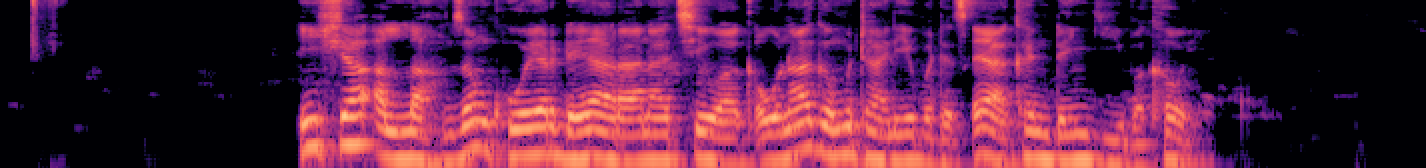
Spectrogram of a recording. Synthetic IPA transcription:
ʔɪ˦nʃaː˦ʔa˨lːa˦hzɐ˦˨ŋkʷʰoː˦jɐ˦rda˨jaː˦˨ɽaː˦naː˦t͡ʃeː˦˨waː˨kʼa˨wnaː˦ɡa˨mʊ˦taː˨neː˦ba˨ta˨sʼɐ˦jaː˨kɐ˦˨ndɐ˦ŋɡʲiː˨ba˦kʰɐ˦wa˨j

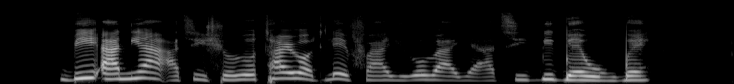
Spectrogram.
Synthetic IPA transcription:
bi˦a˧nĩ˦a˦˨a˨ti˧i˨ʃo˨ɾo˧˦ta˦ɾɔ˦˨di˨˦le˦˨fa˧i˨ɾo˨˦ɾa˧a˨ja˨a˨ti˧ɡ͡bi˦ɡ͡bɛ˧˦o˨ŋ̩˨ɡ͡bɛ˦

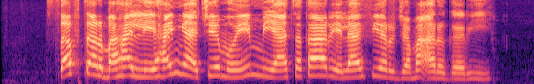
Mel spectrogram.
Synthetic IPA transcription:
sʼɐ˦ɸtɐ˨rbɐ˨ɦa˦lːiː˦ɦa˦ɲjaː˨t͡ʃeː˦mʊ˨hɪ˦mːɪ˨jaː˦ta˦kaː˦ɽeː˨laː˦ɸɪ˦jɐ˨rd͡ʒɐ˨ma˦ʔa˨rɡɐ˨ɽiː˦

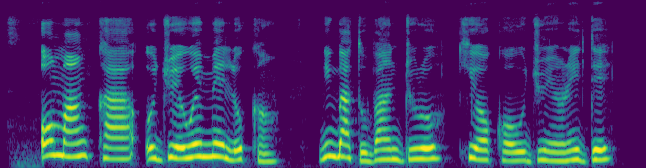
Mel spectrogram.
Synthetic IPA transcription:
o˦mãː˦˧n̩˦ka˧o˧d͡ʒu˦e˧we˦me˦˨lo˨˦kã˨ | nĩ˦ɡ͡ba˦˨to˨˦˨ba˦n̩˦du˦ɾo˦kʰi˦ɔ˧kɔ˧o˧d͡ʒu˦˨ĩ˨ɾ̃ĩ˦de˦

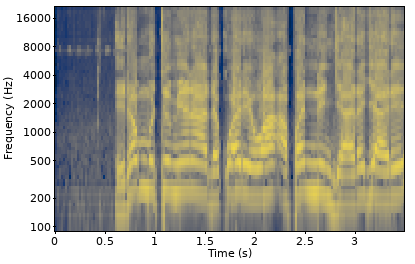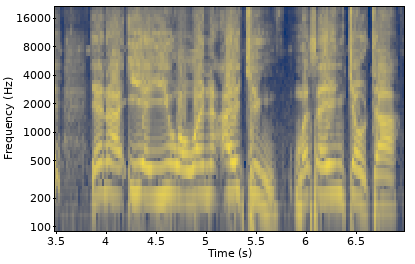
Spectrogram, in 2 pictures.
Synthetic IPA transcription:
ʔɪ˨dɐ˦mːʊ˨tʊ˦˨mjɐ˦naː˨da˨kʷʼɐ˦ɽeː˨waː˦ʔa˨ɸɐ˦nːɪ˨ŋɡʲaː˨ɽeː˦ɡʲaː˨ɽeː˦ | jɐ˦naː˨ʔɪ˦ja˨ji˦wa˨wɐ˦ni˦ʔa˦jkʲɪ˨mmɐ˦sʼɐ˦jɪ˦ŋkʲa˨wtaː˦

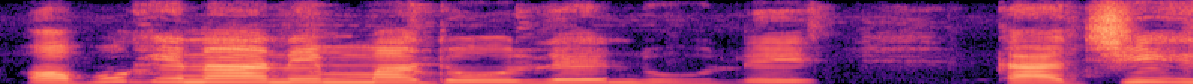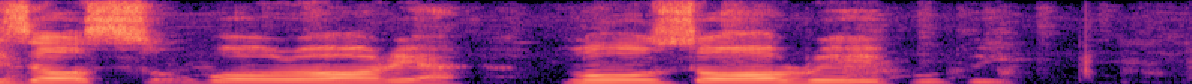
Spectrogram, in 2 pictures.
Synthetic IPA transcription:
ɔ˨bʊ˦ɡɪ˦naː˦˨nɪ˦m̩˦ma˦do˨le˦no˨le˦ | ka˨d͡ʒi˦˨zɔ˨sʊ˦ɡʷɔ˨ɾɔ˦ɾja˨ | nʊ˦zɔ˨ɔ˦ɾʊ˦e˨bu˨be˨

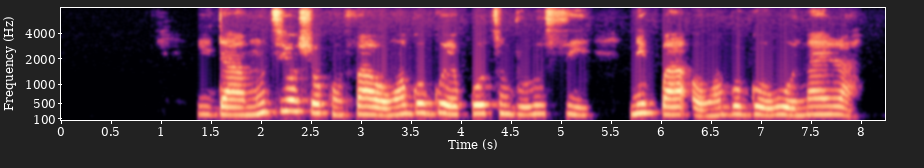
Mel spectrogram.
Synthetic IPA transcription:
i˨da˨mũ˨˦ti˦o˦ʃo˧kũ˨fa˧ɔ˨w̃ɔ̃˨˧˦ɡo˦ɡo˦e˨˧k͡po˦tũ˦bu˧ɾu˦si˦˨ | nĩ˦k͡pa˧ɔ˦˨w̃ɔ̃˧˦ɡo˦ɡo˦o˧wo˦o˨˧˨nã˦i˦ɾa˦˨

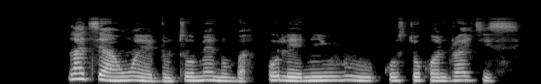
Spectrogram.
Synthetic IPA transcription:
la˦ti˧a˦˨w̃ɔ̃˧ɛ˨dũ˨to˨˦mɛ˦nũ˧ba˨o˦le˧nĩ˦ɾu˦ko˦sto˧˦kɔ̃˧ndɾa˦jti˦˨s

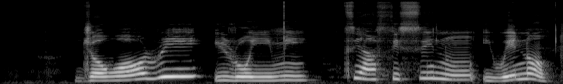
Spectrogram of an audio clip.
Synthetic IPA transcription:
d͡ʒɔ˨wɔ˨˦ɾi˦i˨ɾõ˨j̃ĩ˨mĩ˧ | ti˦a˧fi˧si˦nũ˧i˨we˨˦nãː˦˨

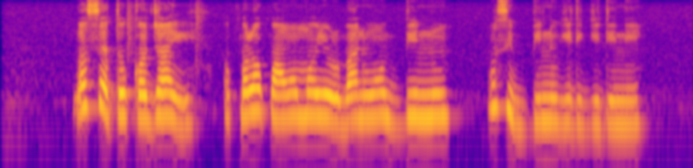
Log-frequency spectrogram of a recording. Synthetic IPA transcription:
lɔ˦sɛ˦˨to˦kɔ˧d͡ʒa˦ji˨˦ | ɔ˧k͡pɔ˧lɔ˦k͡pɔ˧a˨w̃ɔ̃˧˦mɔ̃˦je˦˨ɾo˨ba˨˦nĩ˧˦w̃ɔ̃˦bi˦nũ˦ | w̃ɔ̃˦si˦˨bi˨˦nũ˦ɡi˧di˧ɡi˧di˧nĩ˧

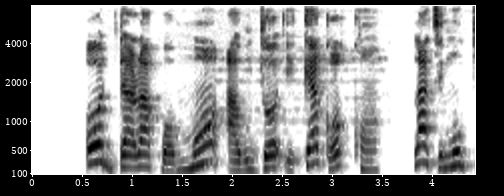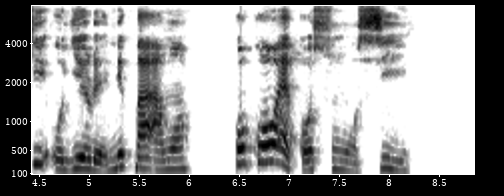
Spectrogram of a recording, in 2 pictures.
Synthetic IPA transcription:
o˦da˧ɾa˧k͡pɔ˨mɔ̃˨˦a̰˨wu˨d͡ʒɔ˧ʔi˨kɛ˨˦kɔ˨˦kʰã˨˦ | la˦˨ti˧mũ˦ki˦ʔo˦˨je˧ɾɛ˨nĩ˨˦k͡pa˧a˨w̃ɔ̃˧ | ko˦ko˦ɛ˦˨kɔ˨˦sũ˧w̃ɔ̃˨si˦˧

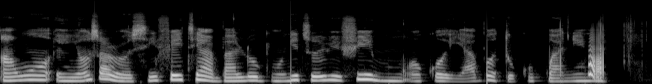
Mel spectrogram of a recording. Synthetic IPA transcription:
a˨w̃ɔ̃˧ɛ˨j̃ɔ̃˨˦sɔ˦˨ɾɔ˨si˨˦fe˦ti˦a˦˨ba˧lo˦ɡũ˦nĩ˦to˧ɾi˦ɾi˦fi˦˨mũ˧˦ʔɔ˧kɔ˧i˨ja˨˦bɔ˦˨to˨ku˨˦k͡pa˧nĩ˦nɛ̰̃˦˨

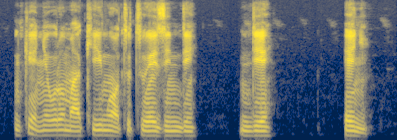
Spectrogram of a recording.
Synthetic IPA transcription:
ŋ̩˨ke˦e˨ɲe˦wʊ˦ɾʊ˦ma˨kʰi˦ŋʷ˦ɔ˨tʊ˦tʊ˦e˦zi˦n̩˦dɪ˦ | n̩˦dɪ˦e˦ | e˦ɲi˨

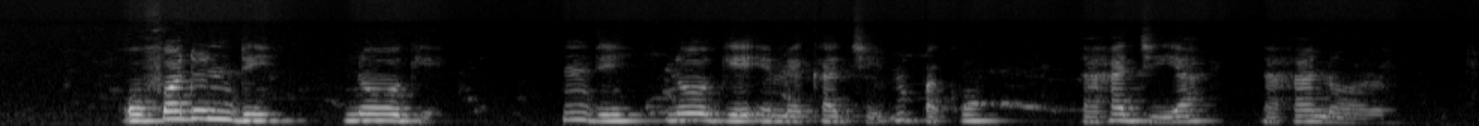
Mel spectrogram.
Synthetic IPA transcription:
ʊ˨fɔ˦dʊ˦n̩˦dɪ˦ | no˦ɡe˨ | n̩˦dɪ˦no˦ɡe˨ʔe˦me˨ka˨d͡ʒi˨m̩˦pa˨kʊ˦ | na˨ɦa˦d͡ʒi˨ja˦ | na˨ha˦nɔ˨ɾʊ˨

